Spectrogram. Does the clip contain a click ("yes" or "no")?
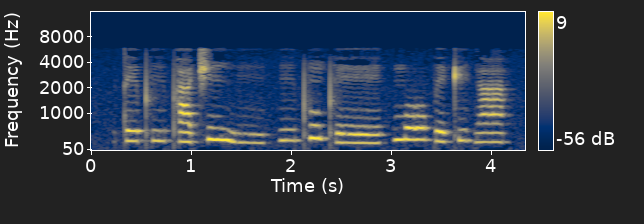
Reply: no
